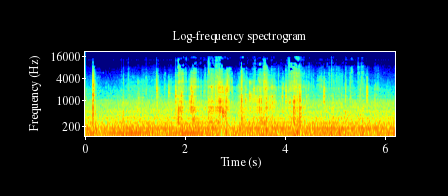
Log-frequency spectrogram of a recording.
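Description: Steady low hum of a car's engine idling, heard from inside the cabin, with scattered light clicks and brief rustling of people moving in their seats.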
